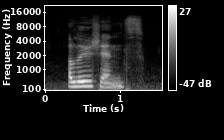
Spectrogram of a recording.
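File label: "allusions", US English; pronunciations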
